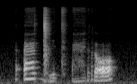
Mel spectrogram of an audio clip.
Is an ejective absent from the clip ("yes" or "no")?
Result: no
